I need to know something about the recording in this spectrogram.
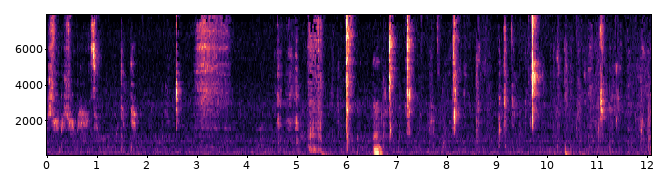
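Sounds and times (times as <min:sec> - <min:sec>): wet mouth smacks chewing: 0:06.8 - 0:11.9.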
